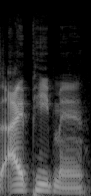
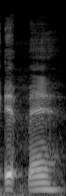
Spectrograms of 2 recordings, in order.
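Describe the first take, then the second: First: Slow, spelled-out "I P" before "Man"; "I P" as letters. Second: "Ip Man" with a short i; "Ip" as one syllable. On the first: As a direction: spell out "I P" as two separate letters. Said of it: "but it's I P Man three". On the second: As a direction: say "Ip" as a single word, rhyming with "hip". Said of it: "Most people say Ip Man". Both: Shown as a demonstration.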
